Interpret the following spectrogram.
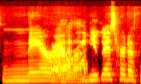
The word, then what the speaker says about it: MARA: It's Mara.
